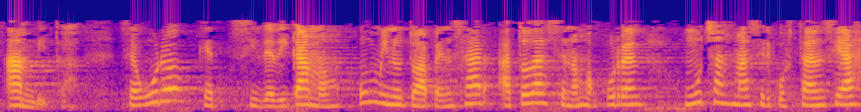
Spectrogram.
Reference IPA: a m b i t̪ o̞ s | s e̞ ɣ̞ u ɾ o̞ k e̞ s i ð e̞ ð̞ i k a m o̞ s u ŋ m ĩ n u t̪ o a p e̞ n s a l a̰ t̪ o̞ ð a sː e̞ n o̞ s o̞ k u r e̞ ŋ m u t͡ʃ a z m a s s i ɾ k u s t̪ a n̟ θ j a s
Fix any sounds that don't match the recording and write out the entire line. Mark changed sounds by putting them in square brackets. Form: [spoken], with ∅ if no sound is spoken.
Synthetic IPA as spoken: a m b i t̪ o̞ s | s e̞ ɣ̞ u ɾ o̞ k e̞ s i ð e̞ ð̞ i k a m o̞ s u ŋ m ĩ n u t̪ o a p e̞ n s a [ɾ] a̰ t̪ o̞ ð a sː e̞ n o̞ s o̞ k u r e̞ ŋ m u t͡ʃ a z m a s [θ] i ɾ k u s t̪ a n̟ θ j a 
